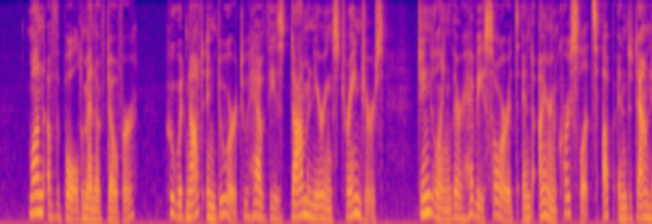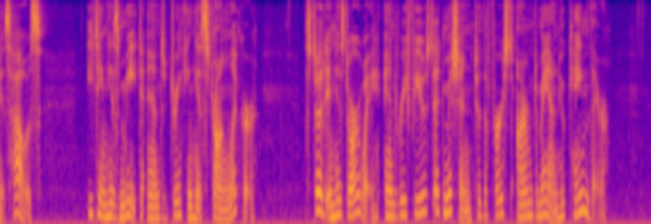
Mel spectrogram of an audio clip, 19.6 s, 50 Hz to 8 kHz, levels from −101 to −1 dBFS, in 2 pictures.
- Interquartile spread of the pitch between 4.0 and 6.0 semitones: Yes, average, 4.6 semitones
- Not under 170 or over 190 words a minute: No, average, 155 wpm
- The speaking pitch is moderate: Yes, medium, 165 Hz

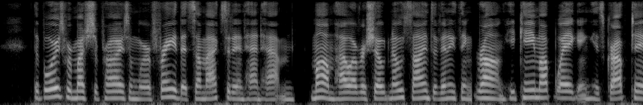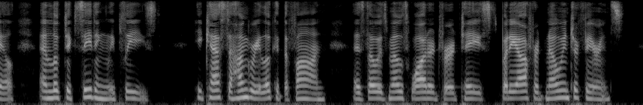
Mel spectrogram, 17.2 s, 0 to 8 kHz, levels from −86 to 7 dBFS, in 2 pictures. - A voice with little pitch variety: Yes, narrow, 2.0 semitones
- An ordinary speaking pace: Yes, average, 180 wpm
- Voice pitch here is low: No, high, 190 Hz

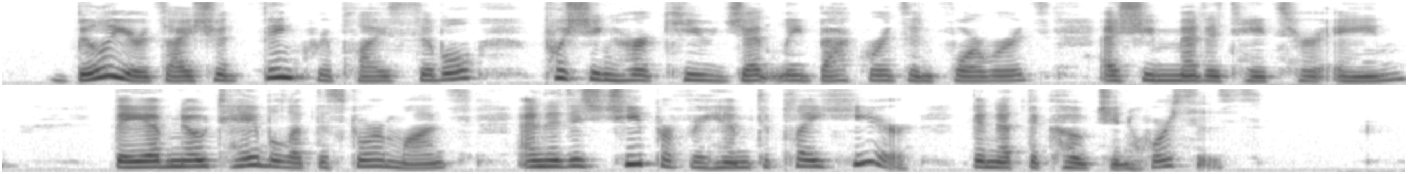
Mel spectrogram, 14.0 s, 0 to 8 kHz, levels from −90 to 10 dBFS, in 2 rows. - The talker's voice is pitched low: No, medium, 185 Hz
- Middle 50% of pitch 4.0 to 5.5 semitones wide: Yes, average, 4.3 semitones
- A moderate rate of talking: Yes, average, 185 wpm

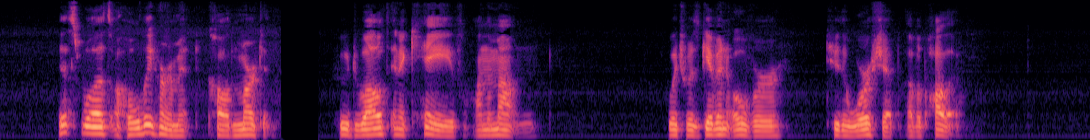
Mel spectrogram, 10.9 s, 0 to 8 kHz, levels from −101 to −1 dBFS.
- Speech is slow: Yes, slow, 130 wpm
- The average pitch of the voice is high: No, low, 120 Hz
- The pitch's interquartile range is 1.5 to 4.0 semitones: Yes, average, 3.4 semitones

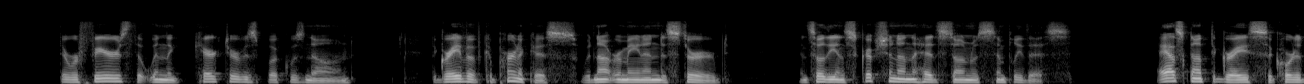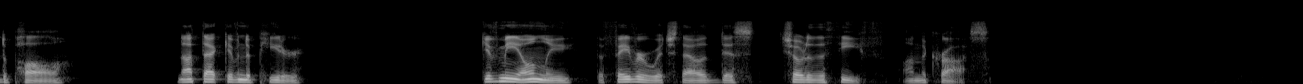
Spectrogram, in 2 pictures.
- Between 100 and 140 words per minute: Yes, slow, 135 wpm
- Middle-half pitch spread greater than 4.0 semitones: No, average, 3.2 semitones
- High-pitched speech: No, low, 105 Hz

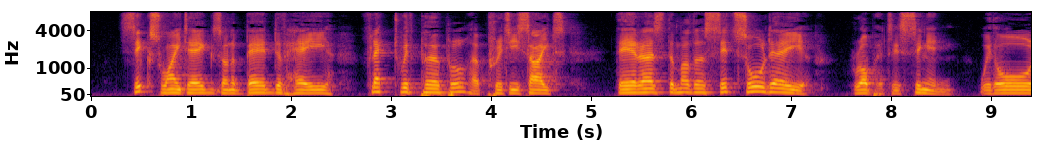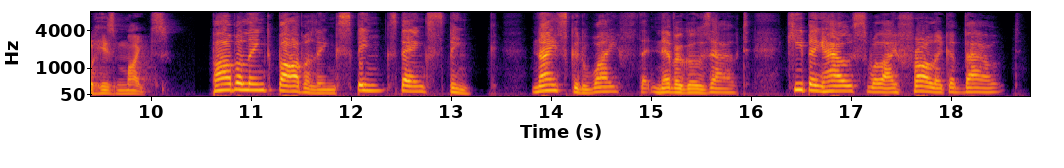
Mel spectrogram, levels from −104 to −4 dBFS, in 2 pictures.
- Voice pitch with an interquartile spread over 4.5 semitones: Yes, wide, 5.4 semitones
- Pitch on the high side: No, low, 135 Hz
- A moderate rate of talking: Yes, average, 160 wpm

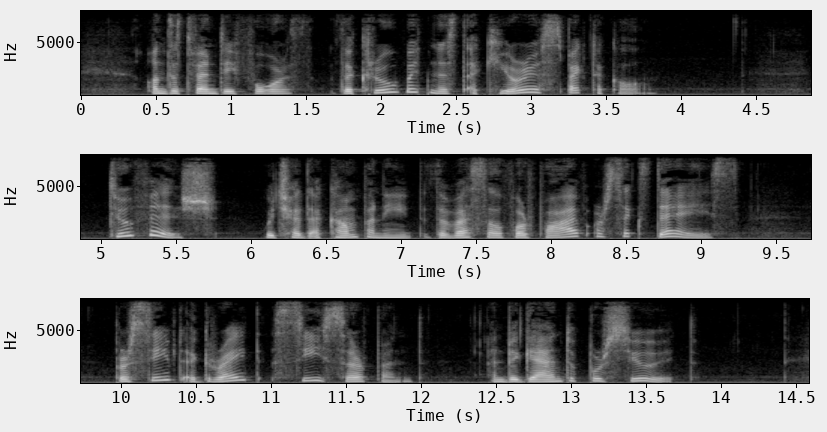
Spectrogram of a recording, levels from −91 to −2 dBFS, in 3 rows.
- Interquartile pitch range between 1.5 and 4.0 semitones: No, average, 5.1 semitones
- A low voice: No, high, 190 Hz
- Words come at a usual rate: No, slow, 130 wpm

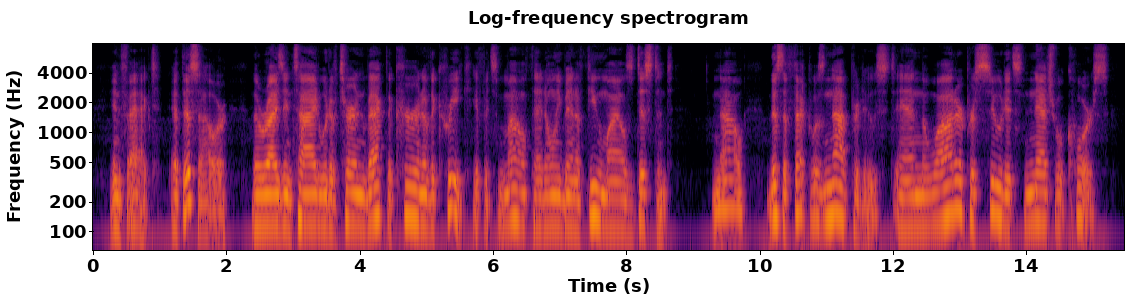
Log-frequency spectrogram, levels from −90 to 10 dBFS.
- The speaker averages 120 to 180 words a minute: Yes, average, 155 wpm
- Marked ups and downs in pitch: No, average, 3.3 semitones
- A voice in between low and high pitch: No, low, 120 Hz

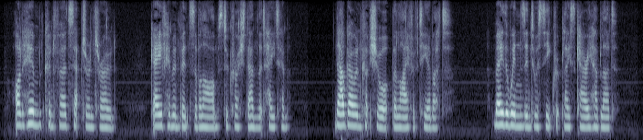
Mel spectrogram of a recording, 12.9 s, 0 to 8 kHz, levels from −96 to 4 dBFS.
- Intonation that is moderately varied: No, narrow, 2.1 semitones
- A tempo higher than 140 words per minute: Yes, average, 165 wpm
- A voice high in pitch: Yes, high, 195 Hz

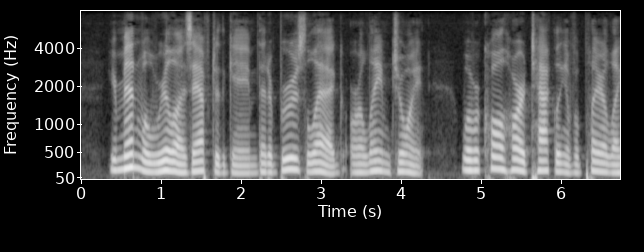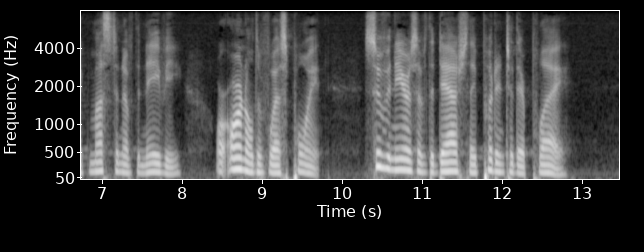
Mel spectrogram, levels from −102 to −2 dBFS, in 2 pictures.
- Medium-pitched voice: Yes, medium, 155 Hz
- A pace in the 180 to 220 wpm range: Yes, average, 185 wpm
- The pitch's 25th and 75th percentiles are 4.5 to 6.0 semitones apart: No, average, 3.8 semitones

